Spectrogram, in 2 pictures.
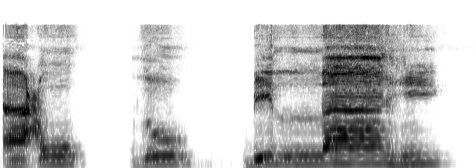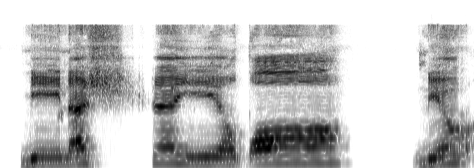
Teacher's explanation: Ro di situ huruf tebal. Kenapa? Karena di situ dia bertasydid atau berbaris atas.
